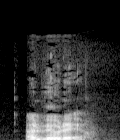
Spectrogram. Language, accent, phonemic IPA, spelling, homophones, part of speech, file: French, France, /al.ve.ɔ.lɛʁ/, alvéolaire, alvéolaires, adjective, LL-Q150 (fra)-alvéolaire.wav
- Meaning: alveolar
